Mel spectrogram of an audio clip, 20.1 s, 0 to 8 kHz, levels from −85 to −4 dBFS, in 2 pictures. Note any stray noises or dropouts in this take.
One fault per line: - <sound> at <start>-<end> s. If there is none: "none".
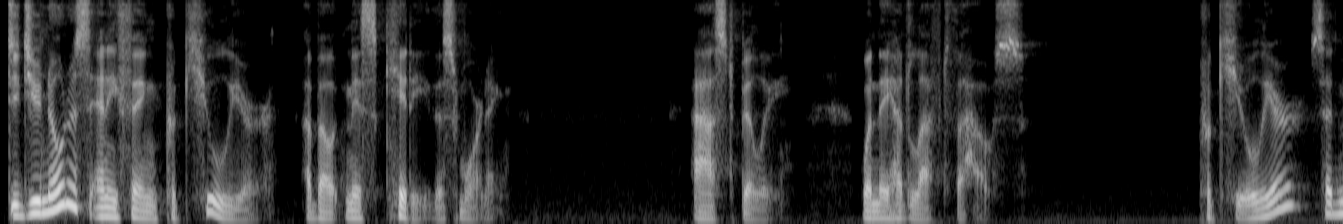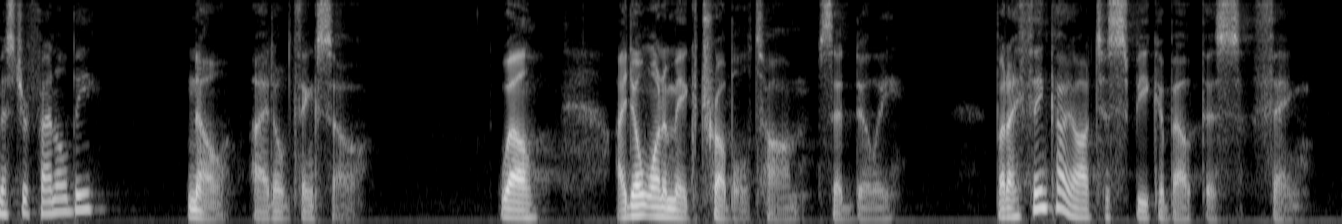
none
